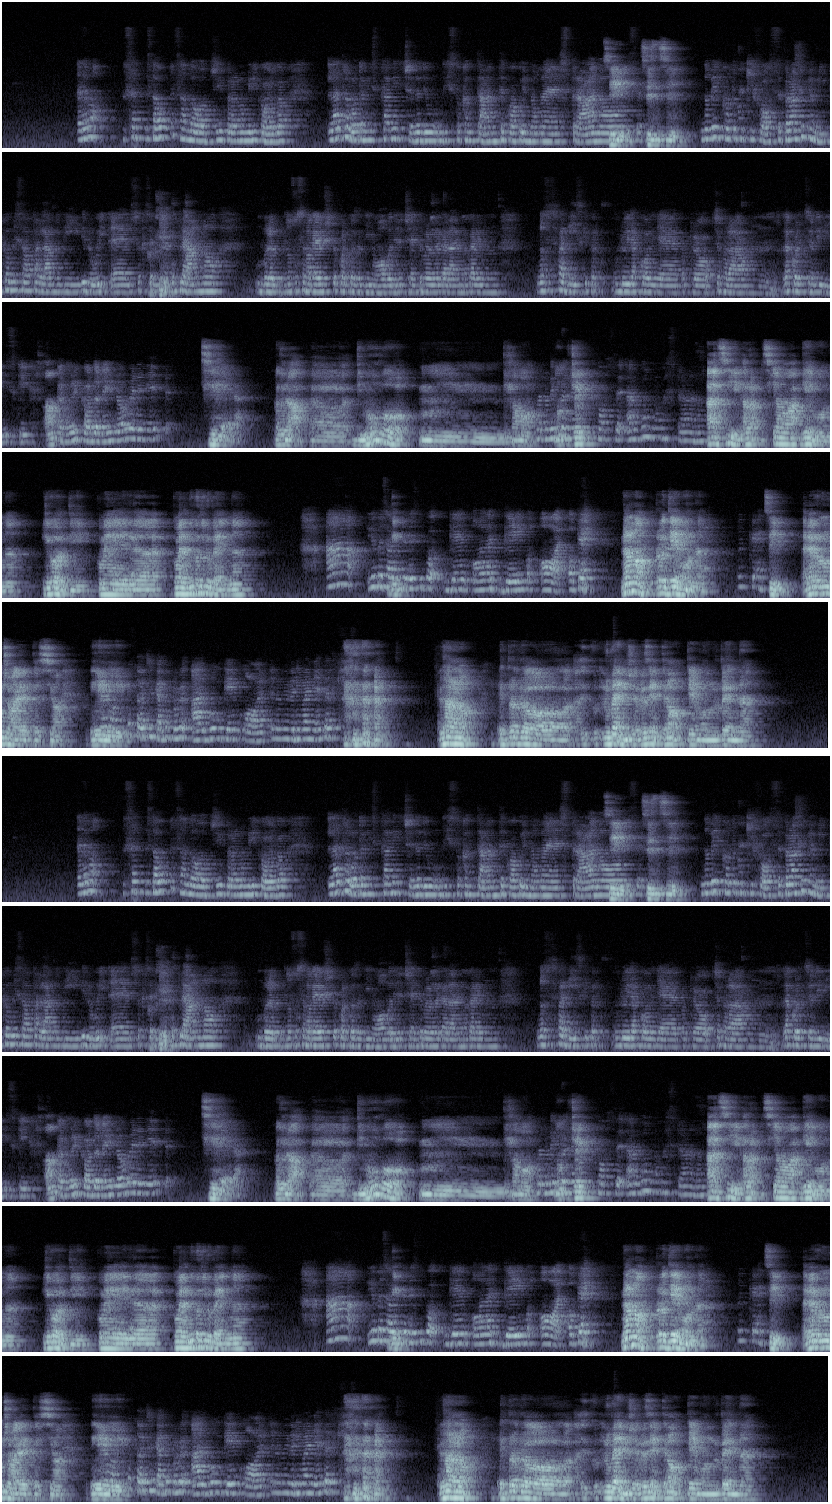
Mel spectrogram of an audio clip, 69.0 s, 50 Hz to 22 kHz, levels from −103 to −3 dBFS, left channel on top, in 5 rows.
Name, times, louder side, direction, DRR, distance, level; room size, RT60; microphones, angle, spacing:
voice 1, 1.2-1.7 2.0-5.0 5.4-10.7 11.6-17.7 18.0-22.3 22.7-28.2 28.5-30.3 31.2-31.6 36.5-37.2 37.5-39.4 43.2-43.6 46.4-51.4 52.0-52.2 52.4-52.8 53.7-54.1 56.2-56.4 56.8-61.0, equal, ahead, -10 dB, 0.9 m, -43 dB
voice 2, 10.0-11.4 16.4-16.6 28.3-28.5 30.9-31.3 32.1-36.5 36.8-37.3 39.3-41.6 42.1-44.0 44.3-45.4 47.8-48.1 51.7-53.1 54.1-54.5 54.7-56.2 56.7-57.3 60.9-61.5 62.5-63.1 63.4-67.7, right 1 dB, 40° left, -5 dB, 0.8 m, -31 dB
2.9 x 2.7 x 2.3 m, 0.78 s
head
